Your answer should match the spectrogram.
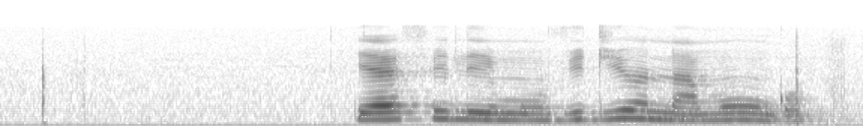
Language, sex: Venda, female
